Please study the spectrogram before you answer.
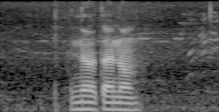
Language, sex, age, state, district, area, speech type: Santali, male, 30-45, West Bengal, Purba Bardhaman, rural, spontaneous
